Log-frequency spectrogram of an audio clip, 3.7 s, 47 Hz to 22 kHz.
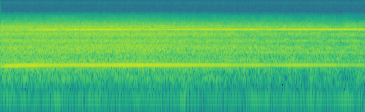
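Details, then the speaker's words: Hoover WindTunnel V2 upright vacuum U8132-900, 12 amp two-motor system, after the jammed brushrolls were cleaned and greased and the filters blown out, switched on before the brushes engage: even, steady mid-pitched motor roar, no rattles or surging. Normal running. "It's got great suction. 12 amp motor. I'll do a demo. I'll turn it on first."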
